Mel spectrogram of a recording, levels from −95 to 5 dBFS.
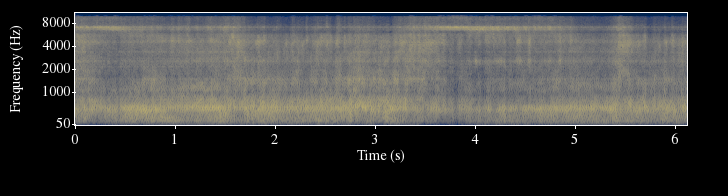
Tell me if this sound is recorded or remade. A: remade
